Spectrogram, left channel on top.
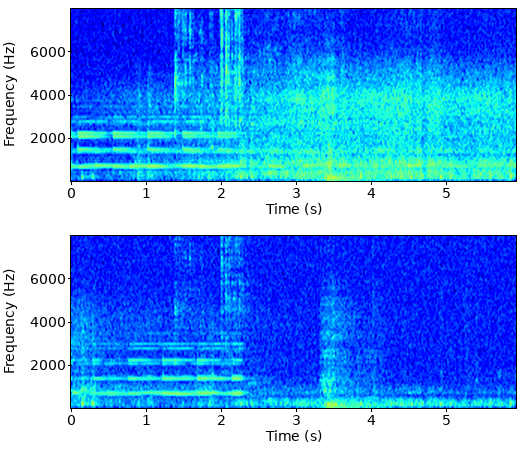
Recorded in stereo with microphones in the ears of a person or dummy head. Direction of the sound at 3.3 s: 45° left (ahead or behind).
